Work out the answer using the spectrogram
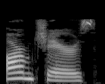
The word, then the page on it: armchairs: British English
